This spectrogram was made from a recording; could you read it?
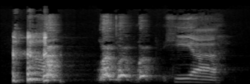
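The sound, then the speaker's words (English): A dog barks in a quick burst of sharp barks, pauses, barks again, then lets out a longer drawn-out whining yelp. “I have a dog too. He's just not down here. I don't even know what he's not even at the window.”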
